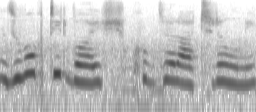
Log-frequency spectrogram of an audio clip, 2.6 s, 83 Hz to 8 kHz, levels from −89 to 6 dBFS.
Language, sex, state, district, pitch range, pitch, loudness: Bengali, female, West Bengal, Jalpaiguri, 275-320 Hz, 290 Hz, -33 LUFS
